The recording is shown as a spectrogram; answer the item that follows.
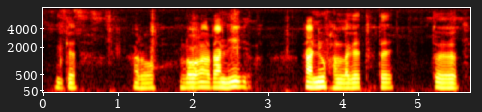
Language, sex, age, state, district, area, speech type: Assamese, male, 30-45, Assam, Morigaon, rural, spontaneous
